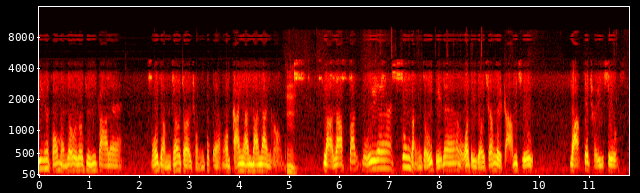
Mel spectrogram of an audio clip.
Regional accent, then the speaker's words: Hong Kong; 我七十幾歲土生土長的，我覺得兩個字對香港失望。

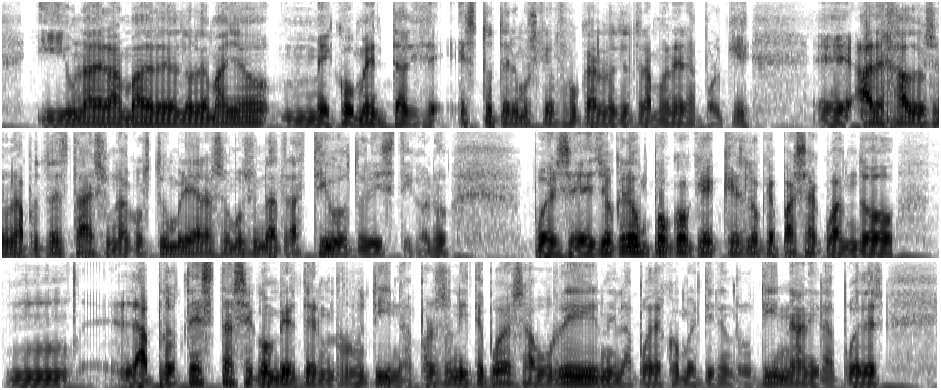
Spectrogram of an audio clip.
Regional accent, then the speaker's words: Segovia, Castile and León, Spain; sabes que somos de Segovia, somos de Castilla

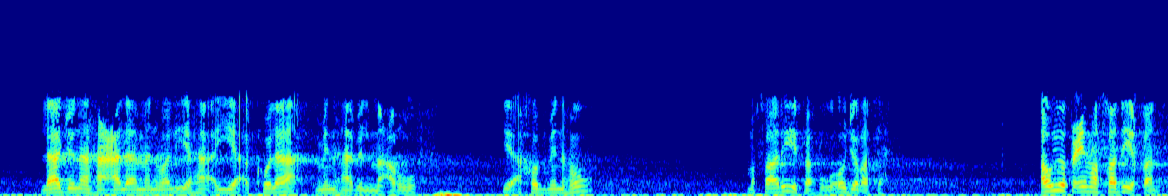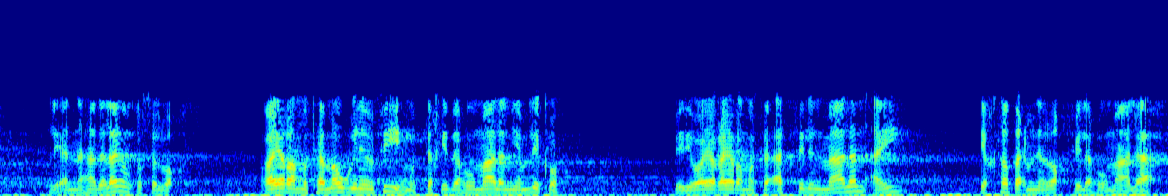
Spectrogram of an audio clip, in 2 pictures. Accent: Najd, Saudi Arabia; تسمى عندنا في نجد وصايا وصية

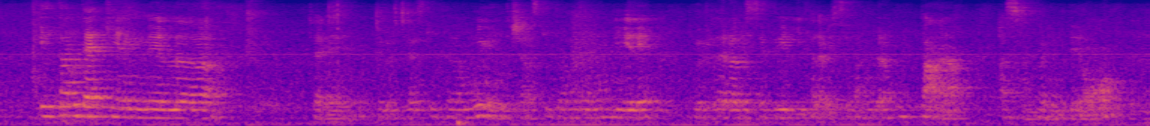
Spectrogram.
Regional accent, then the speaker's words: Messina, Sicily, Italy; Io sono messinese

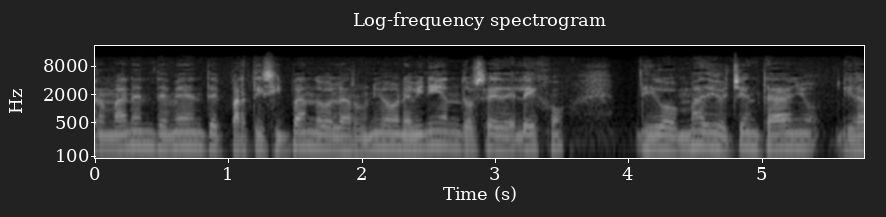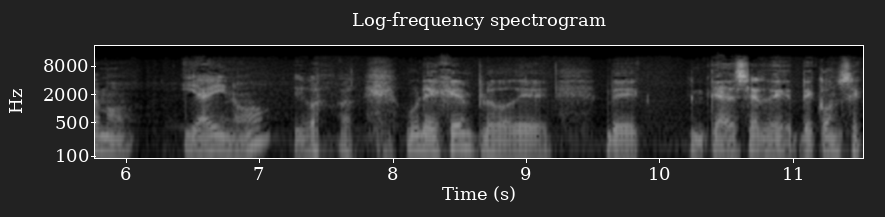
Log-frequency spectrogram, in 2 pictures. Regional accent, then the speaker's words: Uruguay; now in Argentina; nuestro paisito, dado que somos uruguayos

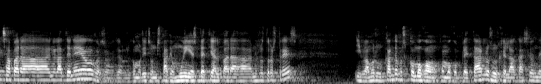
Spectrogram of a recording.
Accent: Pinto, Community of Madrid, Spain; somos tres personas de Pinto que nos ha unido esa vivencia, digamos, geográfica

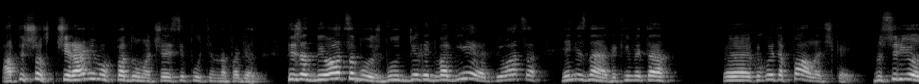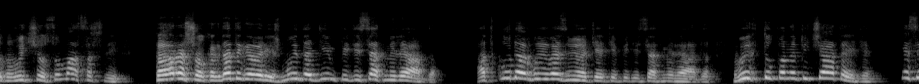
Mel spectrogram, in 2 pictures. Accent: Ukraine; Я украинец. Я буду за свою страну

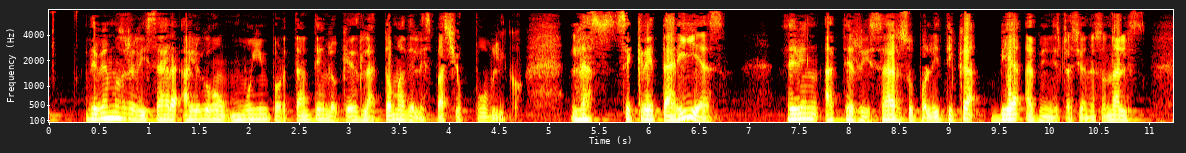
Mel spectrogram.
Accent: Quito, Pichincha, Ecuador; Creo que nosotros como quiteños estamos decididos y estamos ávidos a tomarnos la ciudad

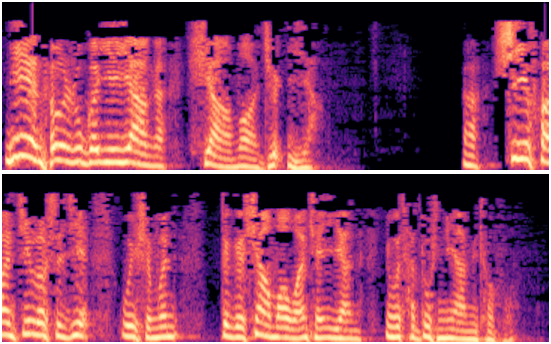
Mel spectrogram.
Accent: China; 所以他们对于善导的崇拜，我中国人比不上啊！

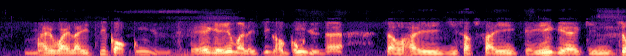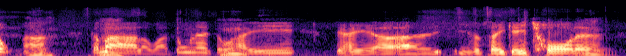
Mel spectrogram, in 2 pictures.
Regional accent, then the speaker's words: Guangdong, China; 即係凡係棍咧，我哋廣東人講親咧，都係嗰啲騙徒啊。

